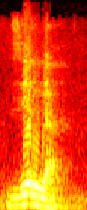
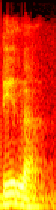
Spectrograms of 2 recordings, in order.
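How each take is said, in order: First: The word starts with a z-like sound. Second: The word starts with a plain d sound. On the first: The speaker calls it right. "tapi zela" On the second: The speaker calls it wrong. "Jadi tidak kita ucapkan dela"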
